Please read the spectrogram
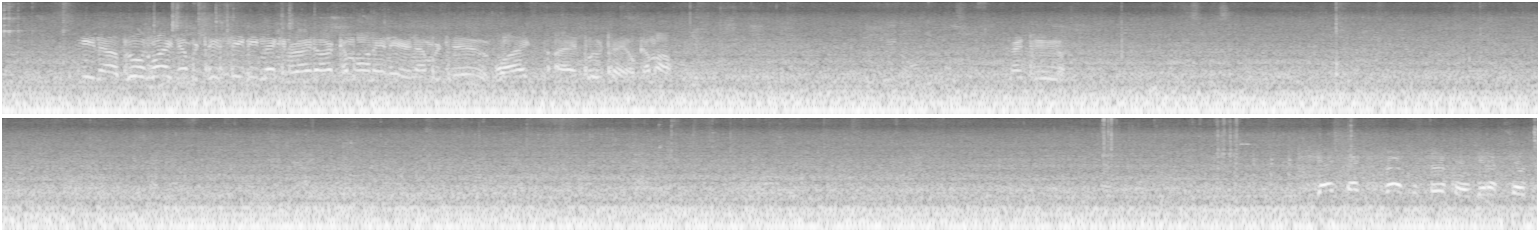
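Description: A steady, unchanging engine drone throughout, with voices in the first few seconds, briefly about ten seconds in, and again near the end.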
